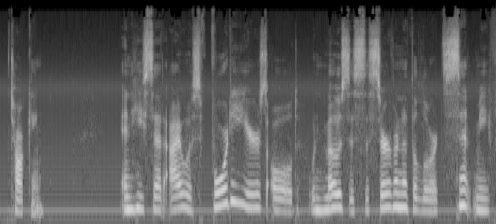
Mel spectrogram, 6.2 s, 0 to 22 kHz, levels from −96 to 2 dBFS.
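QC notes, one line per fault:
Throughout: mains buzz, a steady raspy 60 Hz buzz roughly 25 dB below the speech, with switching-spike harmonics reaching up into the kHz range.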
